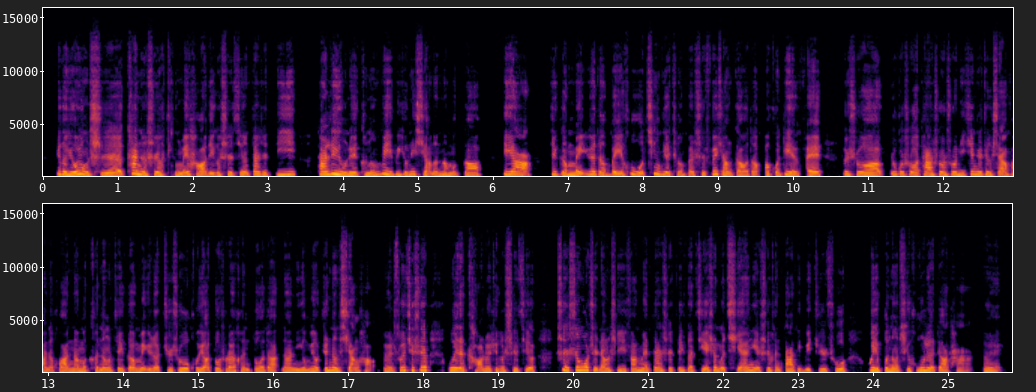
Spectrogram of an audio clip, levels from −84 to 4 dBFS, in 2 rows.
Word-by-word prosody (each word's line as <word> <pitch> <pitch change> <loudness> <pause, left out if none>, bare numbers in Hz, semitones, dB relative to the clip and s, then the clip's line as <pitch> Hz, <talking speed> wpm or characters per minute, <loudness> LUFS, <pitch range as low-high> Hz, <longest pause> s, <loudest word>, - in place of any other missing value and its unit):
这 285 - +1
个 250 - +6
游 235 +3 +6
泳 275 -6 +5
池 195 -2 +2
看 315 -2 +6
着 245 - +3
是 220 -1 +1
挺 195 -2 -6
美 205 - +2
好 175 -8 +1
的 170 - -2
一 - - 0
个 210 - -2
事 215 0 -2
情， 180 -5 -2
但 255 -2 +2
是 195 - -2
第 225 +4 0
一 255 - -1 0.3
它 255 -1 +6
利 295 +2 +9
用 245 -6 +7
率 215 -1 +4
可 210 -4 -5
能 195 +7 0
未 285 -5 +4
必 225 -1 -2
有 220 - -2
你 245 +3 0
想 235 -1 -2
得 - - -1
那 215 +1 0
么 170 -4 -1
高。 210 +2 0 0.3
第 260 -2 +3
二 245 -2 +4 0.2
这 265 -5 -2
个 230 -2 0
每 205 -5 +3
月 265 0 0
的 245 -5 -1
维 175 -4 +1
护 245 +1 0
清 300 -3 0
洁 230 -3 +1
成 195 -3 -6
本 180 -5 -3
是 175 +2 -5
非 285 +11 0
常 205 -10 0
高 185 -2 0
的， 170 -2 -5
包 230 - -1
括 225 -3 -4
电 210 -7 +1
费。 175 -3 +1 0.3
“就 250 - -1
是 225 - -6
说， 220 -4 +3
如 - - -3
果 245 - -2
说 230 -2 -2
他 225 0 +2
说 230 +1 -1
说：” 240 +2 -1
你 205 -5 0
现 260 +6 -2
在 250 - +2
这 240 +1 -2
个 210 - -1
想 195 +3 -1
法 210 - -2
的 - - -4
话， 190 -2 -1
那 205 0 -1
么 195 0 -1
可 195 -3 -6
能 160 +2 0
这 210 +1 -2
个 180 -4 -1
每 170 -3 -1
月 - - -2
的 - - 0
支 220 +5 -5
出 215 0 +1
会 225 +1 -3
要 - - +1
多 210 -1 -3
出 205 - -10
来 185 0 0
很 - - -4
多 185 0 -3
的， 175 -2 -2
那 175 -1 -2
你 165 -1 0
有 155 - 0
没 190 - -2
有 175 - +1
真 220 +7 +1
正 240 - +3
想 175 0 -2
好？ - - -7
“对， 185 -3 -4
所 260 +8 -3
以 270 - +1
其 270 - -1
实 275 +2 +2 0.3
我 250 - +3
也 235 -2 +4
考 230 - -5
虑 185 0 -2
这 220 - -6
个 185 - -3
事 210 +1 -3
情， 170 -5 -1 0.3
是 300 - +2
生 280 +3 +3
活 - - +6
质 - - -1
量 195 +2 -1
是 225 0 -4
一 200 - 0
方 210 +2 -2
面， 210 -3 0
但 235 -3 -1
是 215 -1 -3
这 220 0 -3
个 195 -2 -2
节 190 -2 -2
省 260 +3 0
的 - - +1
钱 250 - -2
也 235 - 0
是 225 - -4
很 160 -9 -4
大 210 -1 +1
的 185 - -6
一 - - -8
笔 160 -4 -1
支 185 +5 -3
出， 190 -1 -1 0.3
我 255 - +3
也 220 - +5
不 210 +2 0
能 190 0 +3
去 190 -2 -3
忽 220 +7 0
略 235 -7 +3
掉 175 0 -1
它， 160 0 -10
对。 170 -6 -3
215 Hz, 355 characters per minute, -23 LUFS, 185-235 Hz, 0.3 s, 利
